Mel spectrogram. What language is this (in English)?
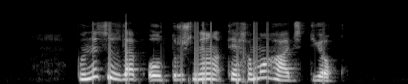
Uyghur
